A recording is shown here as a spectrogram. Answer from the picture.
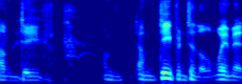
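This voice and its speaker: A put-on character voice at a moderate pace. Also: man, fairly low pitch for a man. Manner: macho.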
